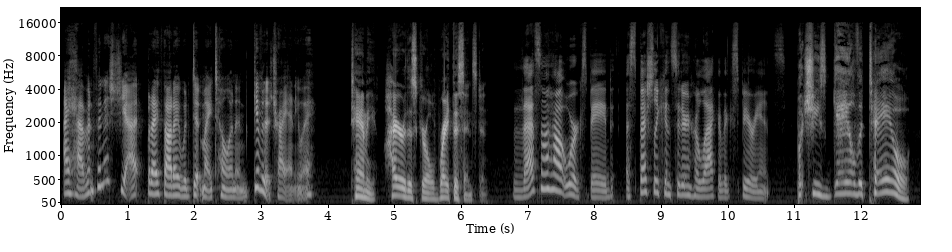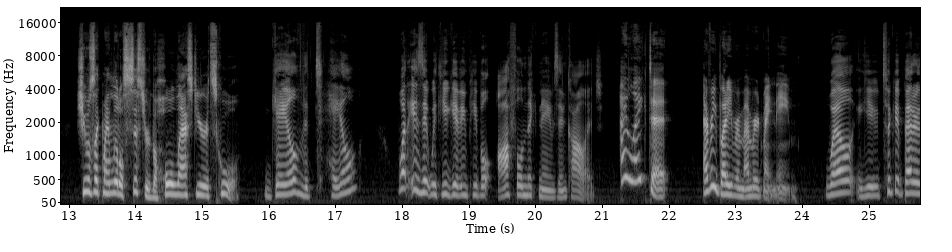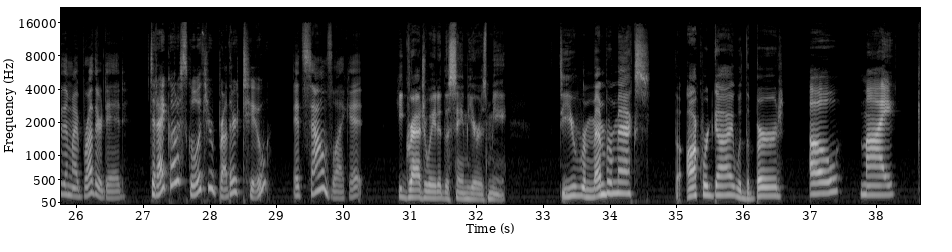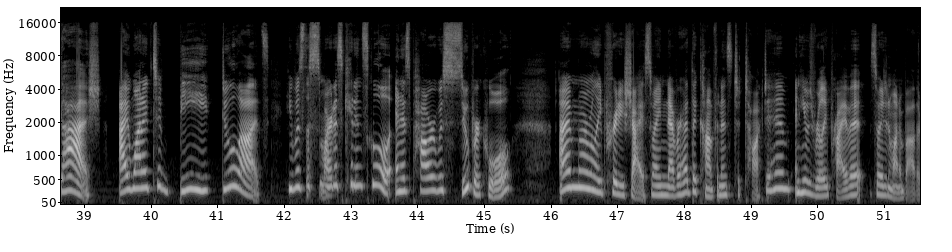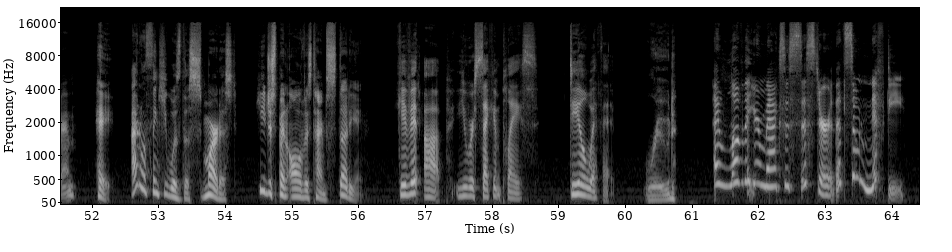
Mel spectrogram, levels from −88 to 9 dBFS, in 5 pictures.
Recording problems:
none

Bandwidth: 16 kHz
